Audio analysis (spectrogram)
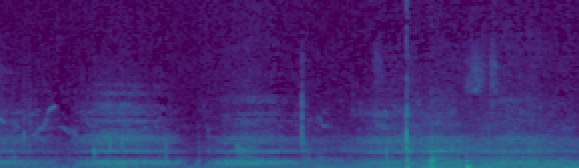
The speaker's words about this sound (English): Is that Vader? No, it's him breathing inside the mask, but that's the same sound we get at the very end of the movie that was released last year after the credits.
